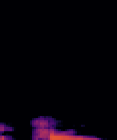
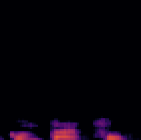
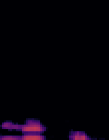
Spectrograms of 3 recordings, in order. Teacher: Esta T aspirada, digamos, de estoy, también puede ocurrir no solo cuando hay una S antes, sino también cualquier consonante.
